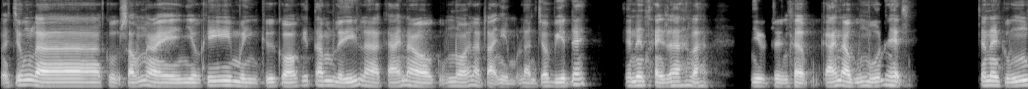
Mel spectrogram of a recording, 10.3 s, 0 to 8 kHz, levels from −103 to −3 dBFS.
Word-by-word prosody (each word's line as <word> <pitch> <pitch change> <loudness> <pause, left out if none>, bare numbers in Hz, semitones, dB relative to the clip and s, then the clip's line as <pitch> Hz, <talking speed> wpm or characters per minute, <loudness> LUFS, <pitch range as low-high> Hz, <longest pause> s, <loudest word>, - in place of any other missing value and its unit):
Nói - - -5
chung 160 0 0
là 120 -2 +5
cuộc 120 -2 -6
sống 115 +6 0
này 115 -4 +2
nhiều 120 0 -1
khi 145 +4 +1
mình 120 -4 -2
cứ 120 - -2
có 120 0 +2
cái 145 +3 -7
tâm 145 0 0
lý 125 +1 +1
là 135 -7 0
cái 115 +1 -2
nào 120 -6 +2
cũng 125 +4 -7
nói 125 -1 0
là - - -2
trải - - -1
nghiệm 105 -2 -5
một 105 - -14
lần 110 -2 -5
cho 125 - -1
biết 120 0 0
đấy, 175 +2 0 0.4
cho 135 - -4
nên 145 +2 +3
thành 115 - +3
ra 135 +3 0
là 115 - -1 0.4
nhiều 125 -1 -1
trường 115 -2 -3
hợp 110 0 +2
cái 120 - +2
nào 125 - +4
cũng 125 +3 -4
muốn 130 +4 -1
hết, 145 -2 +1 0.8
cho 140 - -2
nên 145 -1 +3
cũng 135 +5 0
125 Hz, 250 wpm, -21 LUFS, 115-140 Hz, 0.8 s, là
